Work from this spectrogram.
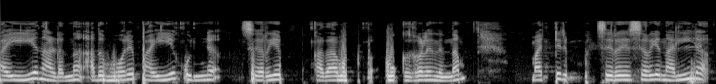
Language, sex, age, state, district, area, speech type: Malayalam, female, 30-45, Kerala, Kottayam, rural, spontaneous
